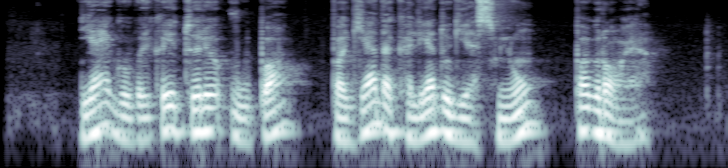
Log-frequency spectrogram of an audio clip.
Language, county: Lithuanian, Kaunas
